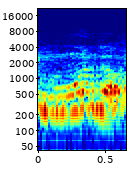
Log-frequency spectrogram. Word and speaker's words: mundo: on the second page is it mundo or mundo it should be mundo in standard latin uh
